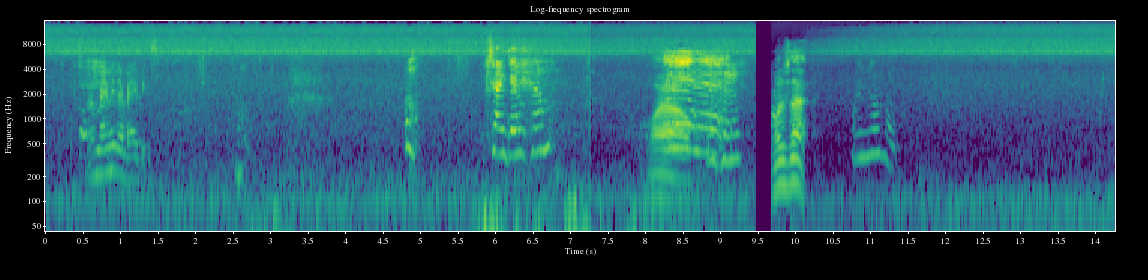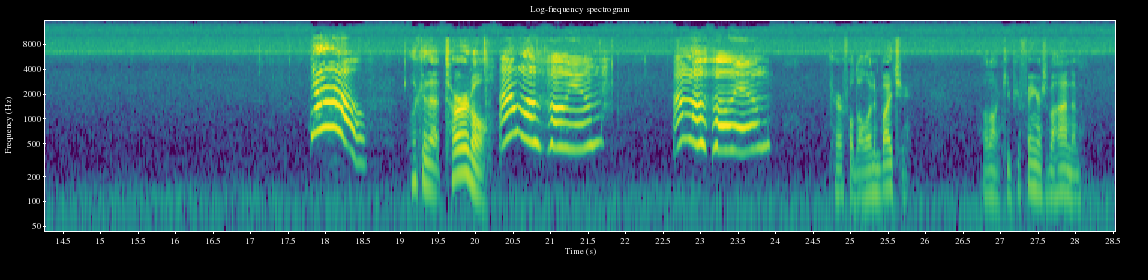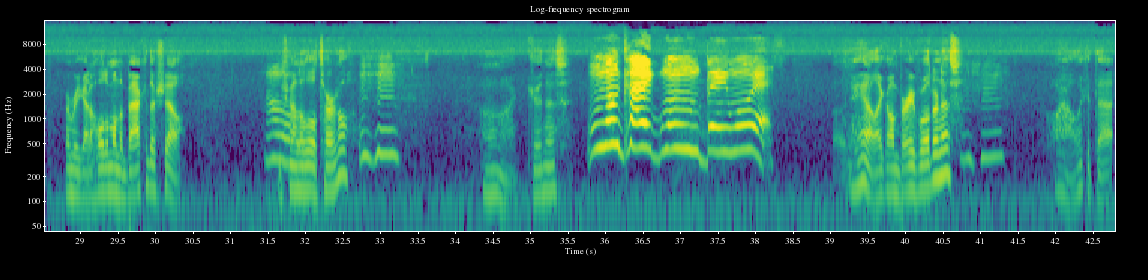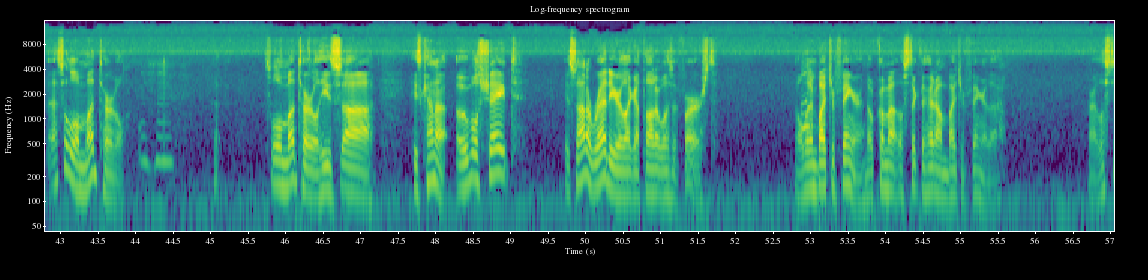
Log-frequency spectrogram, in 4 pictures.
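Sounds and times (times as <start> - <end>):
faint low rumble: 0.0 - 57.0
child crying out: 8.2 - 9.3, 22.6 - 23.9.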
